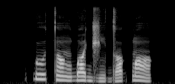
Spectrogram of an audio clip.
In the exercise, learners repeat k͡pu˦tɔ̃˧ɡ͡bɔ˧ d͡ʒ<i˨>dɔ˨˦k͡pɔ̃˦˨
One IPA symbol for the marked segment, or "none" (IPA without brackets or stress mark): i˨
